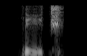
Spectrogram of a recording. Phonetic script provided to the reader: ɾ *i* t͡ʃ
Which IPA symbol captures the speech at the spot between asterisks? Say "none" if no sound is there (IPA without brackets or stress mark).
i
